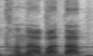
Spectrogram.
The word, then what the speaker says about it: 七夕: はいまず七夕っていうね漢字でございますね七夕ね、 7 の U って書いて七夕って読むん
